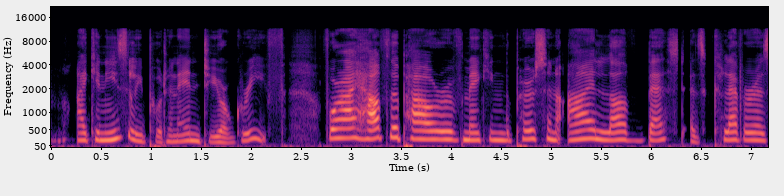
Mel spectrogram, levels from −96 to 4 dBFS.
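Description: A recording of speech, with no technical fault to be heard anywhere in it. Nothing in the signal calls for a time or a cause to be noted.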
